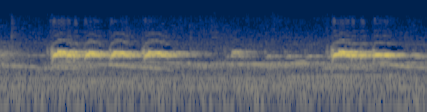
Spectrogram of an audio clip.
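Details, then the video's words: Zebra dove of the black cemani variety, singing as a lure to prompt other doves. Mellow, hollow coos form a stuttering run of about five notes, then a pause, a short soft note and another quick rolling phrase. "Pancingan perkutut cemani"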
